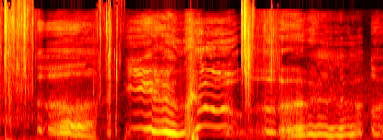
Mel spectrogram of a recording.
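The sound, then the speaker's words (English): A man squatting beside a car grunts and groans with drawn-out, strained vocal effort over several seconds, broken by a few short, sputtering bursts of unpleasant squirts. “Through the open passenger window, we hear him grunting, along with some unpleasant squirts.”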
